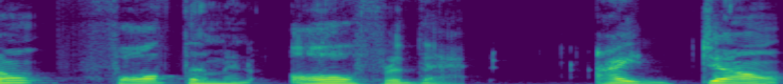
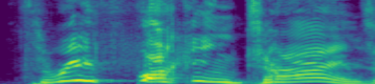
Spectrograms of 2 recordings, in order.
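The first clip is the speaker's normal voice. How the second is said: loud, high, exasperated ranting; furious disbelief, the last slow and hammered; angry rant; 10 semitones higher, 8 dB louder, slower than usual. Real, not acted. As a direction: blow up at how dumb it is. Ranting about idiots.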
